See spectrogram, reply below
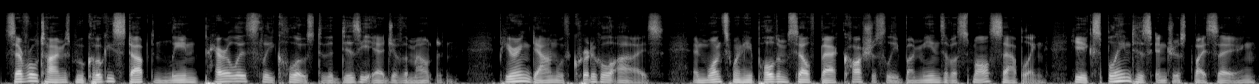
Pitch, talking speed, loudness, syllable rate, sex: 100 Hz, 190 wpm, -20 LUFS, 5.7 syllables/s, male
